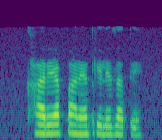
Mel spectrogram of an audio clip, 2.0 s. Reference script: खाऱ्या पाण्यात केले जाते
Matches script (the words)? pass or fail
pass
